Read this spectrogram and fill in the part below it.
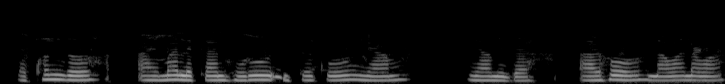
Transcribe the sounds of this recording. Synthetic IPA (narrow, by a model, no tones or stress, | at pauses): ɛkʰɔnd̪ɔ | ajmalɛkanɦuɽuit̪əkɔɲam | ɲamid̪aː | ɾɦɔnawanawa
